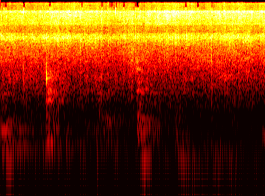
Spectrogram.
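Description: Tomato chutney ingredients sautéing in a pan, a continuous close sizzle and fry with a few soft stirring scrapes, no voices.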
